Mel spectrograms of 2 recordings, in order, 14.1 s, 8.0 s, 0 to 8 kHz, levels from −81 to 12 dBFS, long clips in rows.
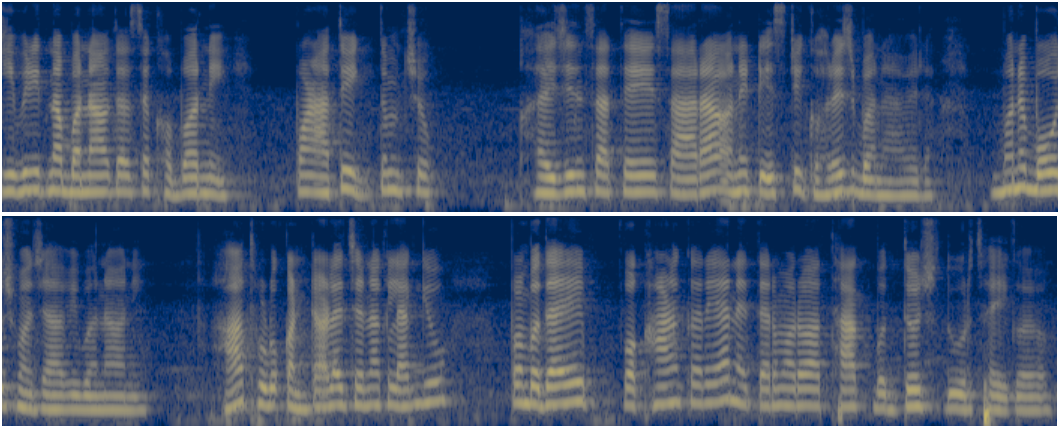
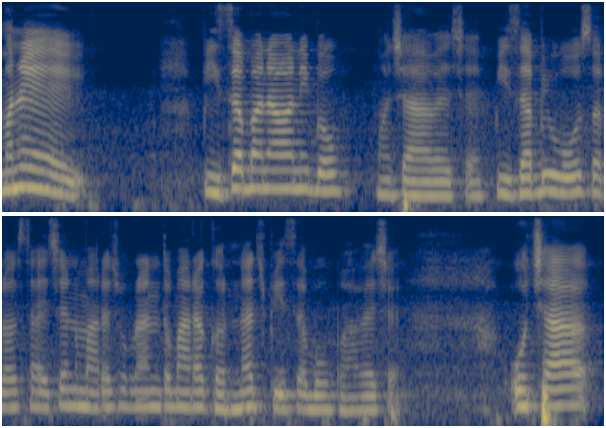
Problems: none marked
